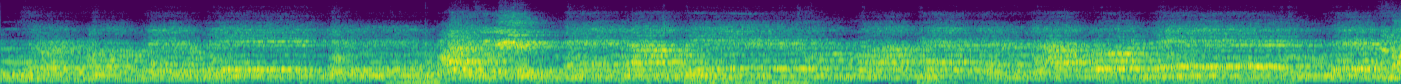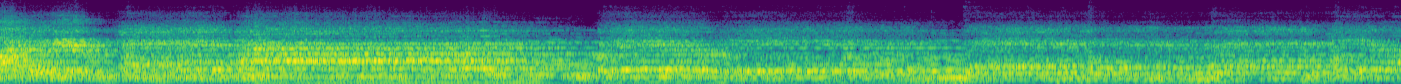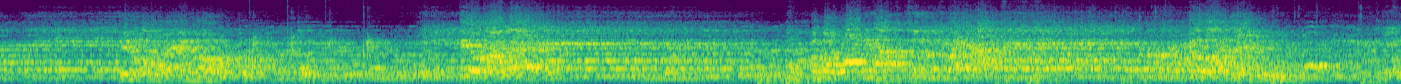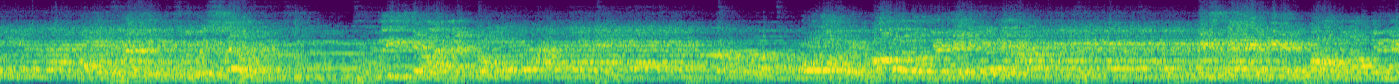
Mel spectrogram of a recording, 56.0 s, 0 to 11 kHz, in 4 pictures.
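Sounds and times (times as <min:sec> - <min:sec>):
gospel choir singing: 0:00.0 - 0:56.0
instrumental accompaniment: 0:00.0 - 0:56.0
low bass notes: 0:34.3 - 0:56.0.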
